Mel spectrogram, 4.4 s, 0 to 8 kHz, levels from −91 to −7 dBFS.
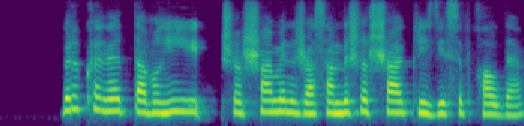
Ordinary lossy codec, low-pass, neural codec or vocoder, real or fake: none; none; codec, 16 kHz, 1 kbps, FunCodec, trained on LibriTTS, 50 frames a second; fake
